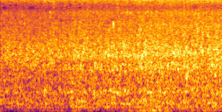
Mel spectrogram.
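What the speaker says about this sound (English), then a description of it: "basically just the creek running down the hillside into the lake" Creek water running down a hillside into a lake, a steady close rushing and gurgling flow that fills the whole moment without a break.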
